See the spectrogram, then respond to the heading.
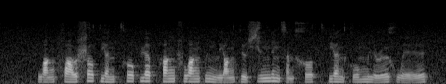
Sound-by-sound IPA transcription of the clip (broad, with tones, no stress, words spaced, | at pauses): pʰwɑ˧˥ŋfɑ˧˥ʊ̯ ʂɤ˥t̪jɛ˧˥nt̪ʰɤ˥ pɥɛ˥˩pʰɑ˥ŋ ʂwɑ˥ŋpi˥˩ŋ ljɑ˧˥ŋt̪y˨˩ ɕi˥ŋi˥˩nsa˩n xɤ˥ t̪ʰjɛ˥˩nku˥ mi˥˩ ɻɻ̩˥xwe˧˥ɪ̯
